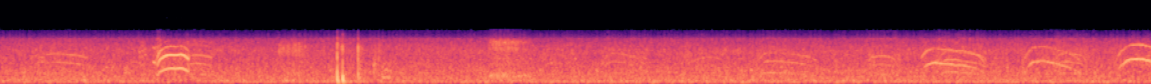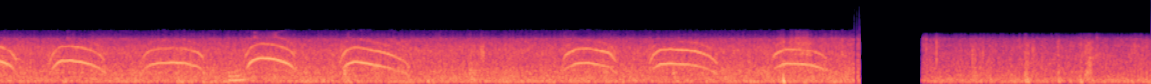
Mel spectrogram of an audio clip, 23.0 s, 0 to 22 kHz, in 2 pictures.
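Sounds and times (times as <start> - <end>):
cat meowing: 1.5 - 2.2, 7.6 - 15.6.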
